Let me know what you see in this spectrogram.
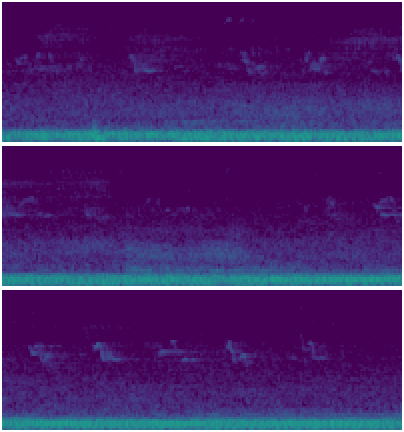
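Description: Small birds chirping in short, repeated notes over a steady low background rumble.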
